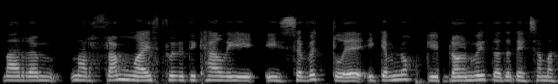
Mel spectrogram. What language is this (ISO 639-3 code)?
cym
